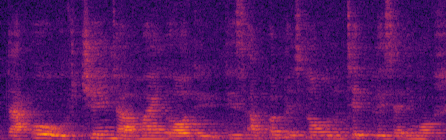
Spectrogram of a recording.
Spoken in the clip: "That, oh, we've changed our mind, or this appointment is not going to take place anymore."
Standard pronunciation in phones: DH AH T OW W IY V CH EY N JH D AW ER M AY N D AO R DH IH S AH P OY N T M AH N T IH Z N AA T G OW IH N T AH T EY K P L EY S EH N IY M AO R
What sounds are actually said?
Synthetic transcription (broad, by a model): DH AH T OW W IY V CH EY N JH AW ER M AY N D AO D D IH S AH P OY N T M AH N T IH S N AA T G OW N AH T EY K P L EY S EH N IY M AO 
